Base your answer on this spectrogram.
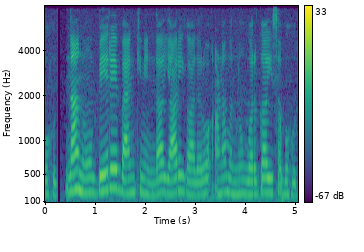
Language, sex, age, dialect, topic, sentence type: Kannada, female, 41-45, Mysore Kannada, banking, statement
